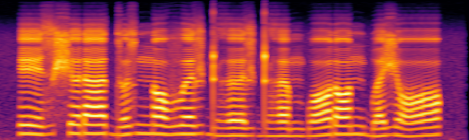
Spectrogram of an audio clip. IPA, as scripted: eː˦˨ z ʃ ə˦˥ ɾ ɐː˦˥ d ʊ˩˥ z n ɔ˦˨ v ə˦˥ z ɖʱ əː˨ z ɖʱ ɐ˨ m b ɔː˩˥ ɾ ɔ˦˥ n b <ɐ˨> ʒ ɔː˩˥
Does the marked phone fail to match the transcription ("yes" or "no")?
yes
